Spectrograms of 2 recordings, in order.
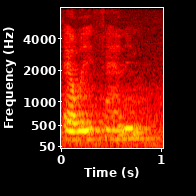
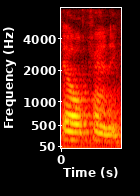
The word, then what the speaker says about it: Elle Fanning: I didn't ask you this, but isn't Ellie, is it pronounced Ellie Fanning? Elle. Just Elle Fanning.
